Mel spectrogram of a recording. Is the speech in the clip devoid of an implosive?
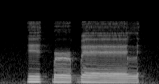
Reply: no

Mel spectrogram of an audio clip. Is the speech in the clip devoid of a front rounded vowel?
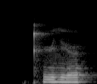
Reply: no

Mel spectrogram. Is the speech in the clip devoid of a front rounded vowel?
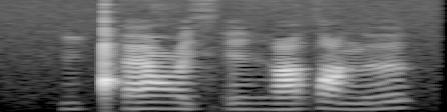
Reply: no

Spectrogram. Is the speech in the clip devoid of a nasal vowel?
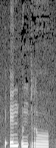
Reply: yes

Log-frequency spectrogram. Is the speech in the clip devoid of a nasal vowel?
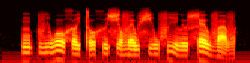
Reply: yes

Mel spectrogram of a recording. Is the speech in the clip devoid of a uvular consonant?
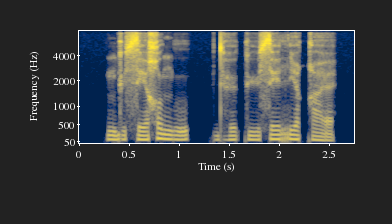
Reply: no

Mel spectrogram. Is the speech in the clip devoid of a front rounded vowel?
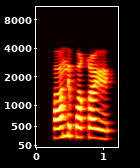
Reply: no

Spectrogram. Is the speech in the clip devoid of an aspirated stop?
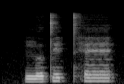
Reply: no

